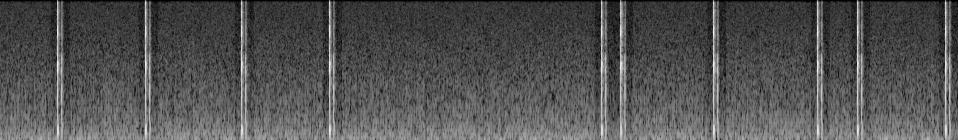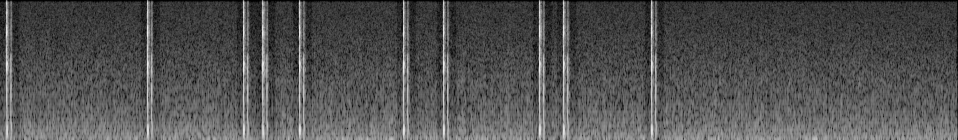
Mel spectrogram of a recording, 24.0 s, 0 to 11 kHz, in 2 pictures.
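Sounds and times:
faint hiss: 0.0 - 23.9
mouse button clicking: 7.5 - 7.9, 11.8 - 12.2, 15.0 - 15.8, 18.7 - 19.1.

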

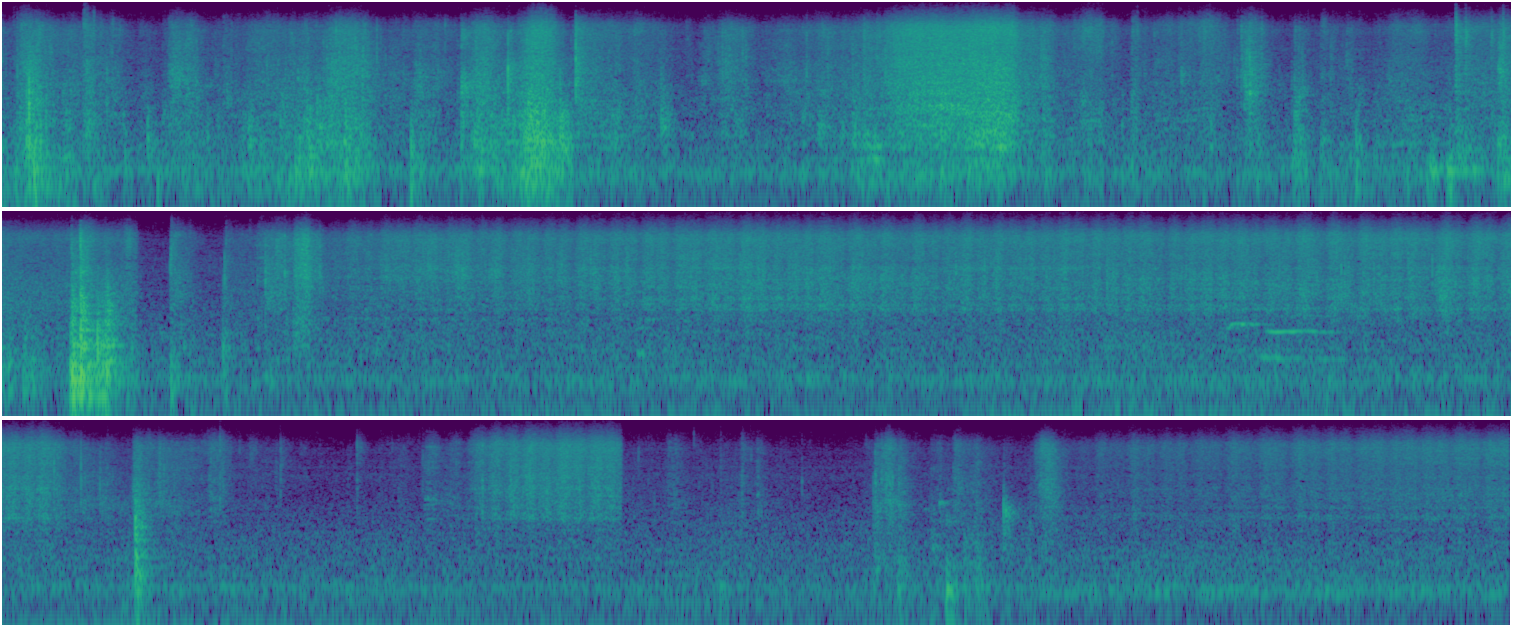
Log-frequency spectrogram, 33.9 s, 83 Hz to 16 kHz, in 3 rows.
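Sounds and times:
charcoal sifting through mesh screen: 2.1 - 8.2, 13.2 - 24.4, 25.8 - 27.3, 30.4 - 33.9.

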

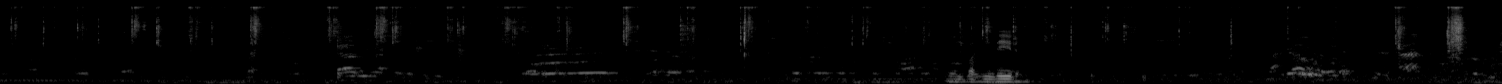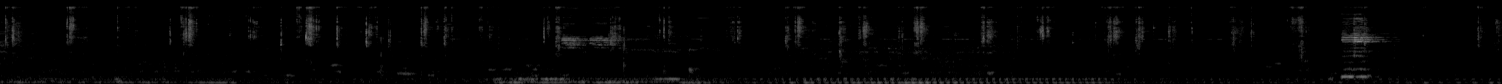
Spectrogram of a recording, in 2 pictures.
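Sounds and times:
sharp clicks and ticks: 0.0 - 30.0
vehicle engine hum: 14.7 - 30.0.

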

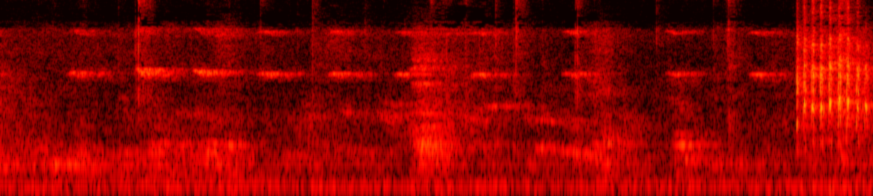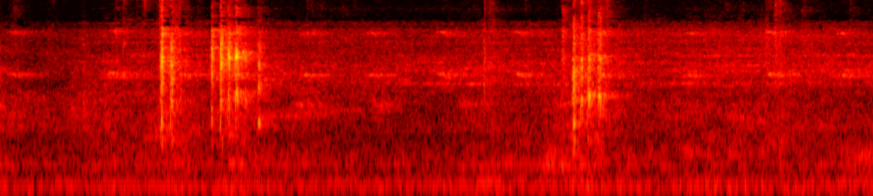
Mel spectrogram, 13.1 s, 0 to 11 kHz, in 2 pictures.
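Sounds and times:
budgerigars chattering chirps: 5.7 - 6.8, 7.4 - 9.5, 10.7 - 11.4.

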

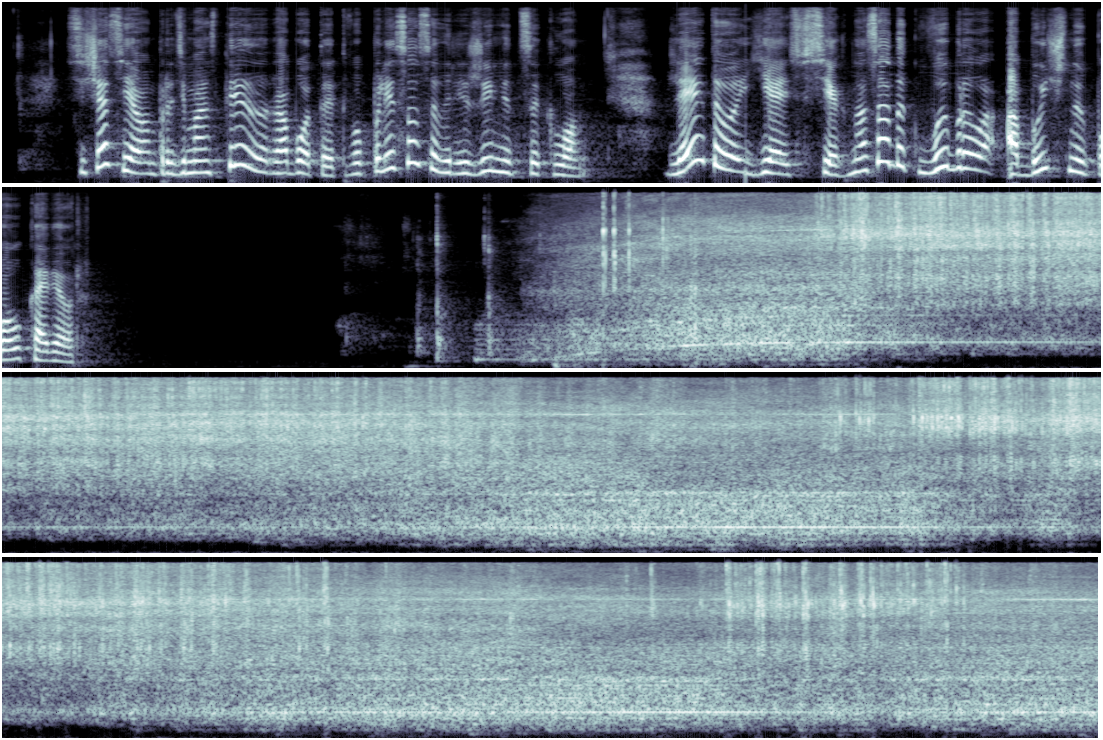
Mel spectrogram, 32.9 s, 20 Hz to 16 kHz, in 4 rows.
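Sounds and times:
vacuum cleaner running: 11.4 - 32.9
grains rattling up vacuum tube: 22.6 - 27.8.

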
